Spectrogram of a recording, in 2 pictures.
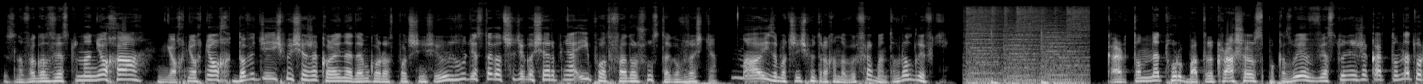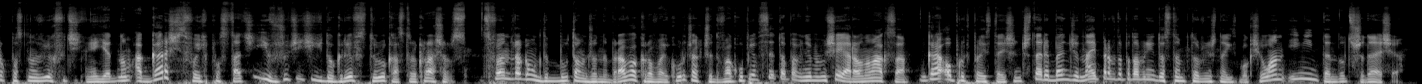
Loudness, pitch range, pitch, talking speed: -19 LUFS, 130-205 Hz, 155 Hz, 190 wpm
